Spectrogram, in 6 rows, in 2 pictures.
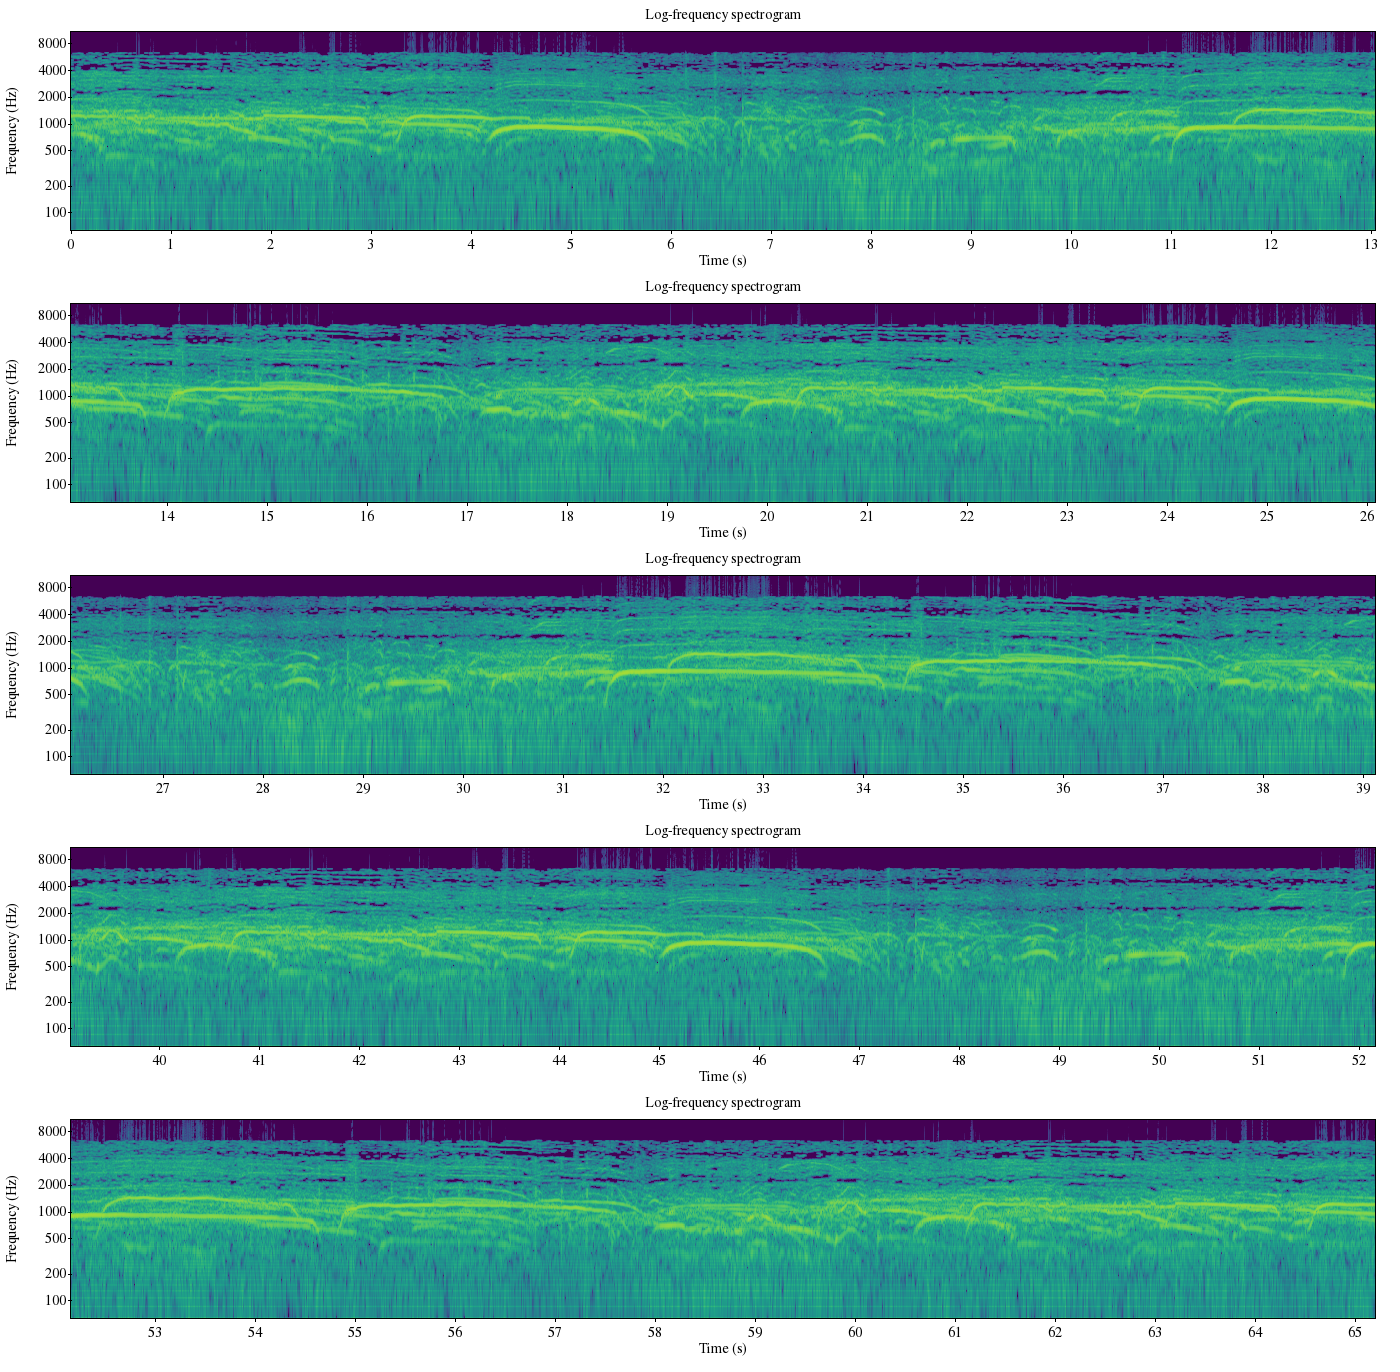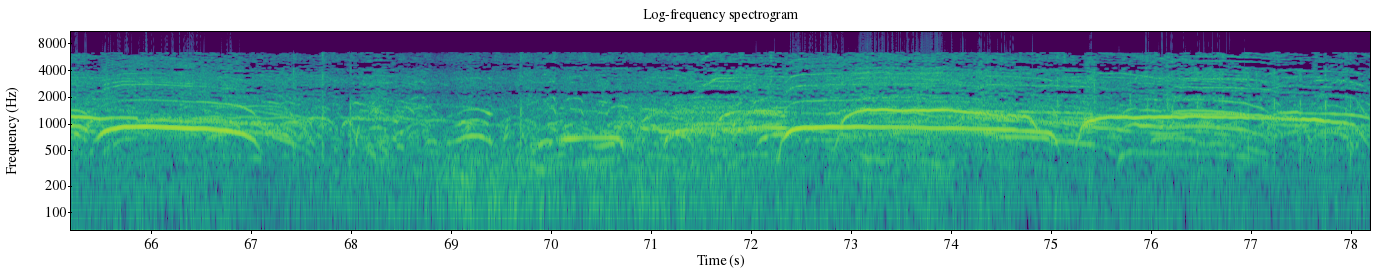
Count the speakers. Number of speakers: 0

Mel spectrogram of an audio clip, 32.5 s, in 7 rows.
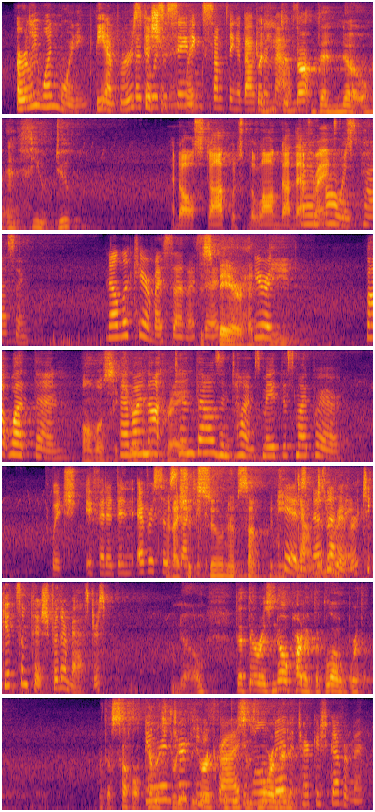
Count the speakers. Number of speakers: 7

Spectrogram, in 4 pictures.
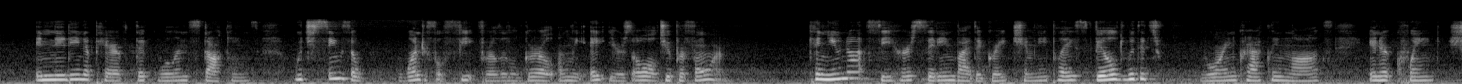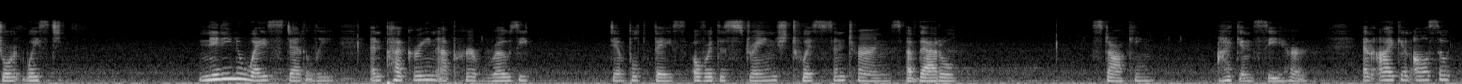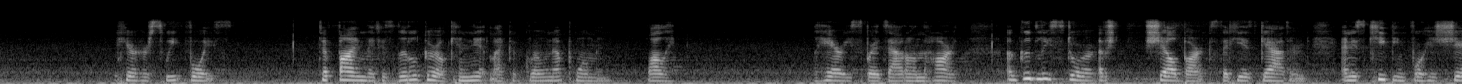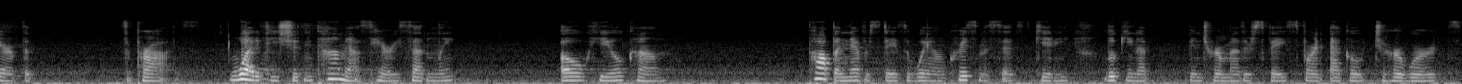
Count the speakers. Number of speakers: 1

